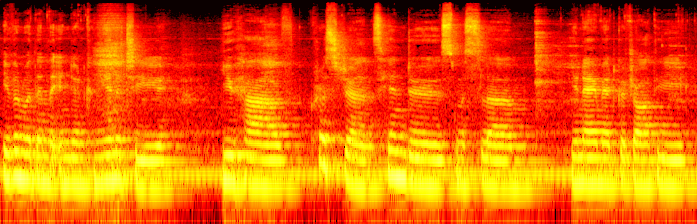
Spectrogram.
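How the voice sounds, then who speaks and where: A woman's voice: fairly low pitch, little pitch movement, unhurried, background noise. A South African woman in her thirties talking casually and reflectively, with cutlery and dishes clinking around her. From northern KwaZulu-Natal, South Africa. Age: 30s. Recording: roomy sound, loud clatter of dishes.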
